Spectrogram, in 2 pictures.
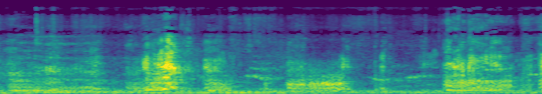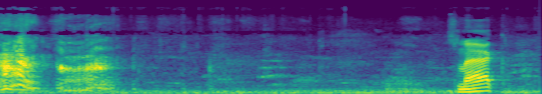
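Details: Labrador Retriever puppies; rough, growly bursts come in clusters, with a sharp, rising yelp near the end and human voices in the background.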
